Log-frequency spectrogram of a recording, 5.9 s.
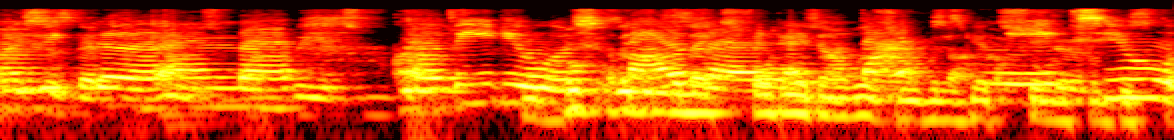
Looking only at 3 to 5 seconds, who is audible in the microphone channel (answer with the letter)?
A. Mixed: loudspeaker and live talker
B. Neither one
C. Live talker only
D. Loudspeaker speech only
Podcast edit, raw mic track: A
